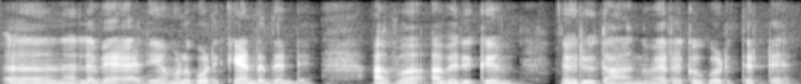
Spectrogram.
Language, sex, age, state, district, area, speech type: Malayalam, male, 18-30, Kerala, Kozhikode, rural, spontaneous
